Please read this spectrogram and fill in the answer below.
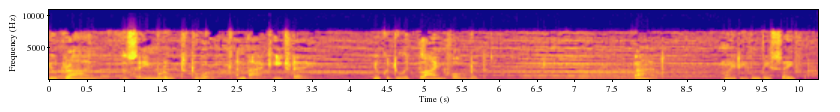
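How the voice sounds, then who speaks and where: Ominous mystery host, extremely low and unhurried, deliberate delivery, dull eighties radio sound with music underneath. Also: male voice, very animated, exaggerated voice. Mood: ominous, measured. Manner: slow, deliberate, portentous. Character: ominous male narrator of an eerie mystery series. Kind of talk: eerie scripted radio drama narration. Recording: muffled 1980s radio broadcast.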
